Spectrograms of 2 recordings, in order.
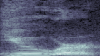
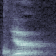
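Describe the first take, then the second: First: The word is said slowly as two full syllables. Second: The word is said quickly as one short syllable. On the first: "perfect pronunciation" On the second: "the typical American pronunciation"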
